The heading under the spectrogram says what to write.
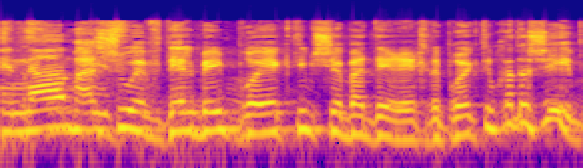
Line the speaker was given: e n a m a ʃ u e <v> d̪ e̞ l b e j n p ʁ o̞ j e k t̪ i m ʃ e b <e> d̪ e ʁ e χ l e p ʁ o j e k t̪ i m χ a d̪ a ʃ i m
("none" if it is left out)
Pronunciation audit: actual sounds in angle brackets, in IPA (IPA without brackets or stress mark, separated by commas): v, a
